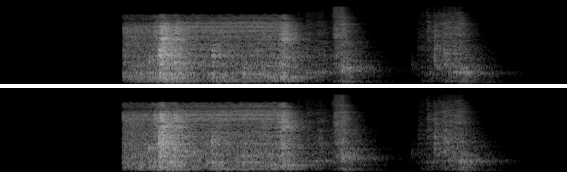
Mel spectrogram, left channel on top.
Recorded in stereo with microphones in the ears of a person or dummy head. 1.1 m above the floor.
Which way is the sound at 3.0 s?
20° right (ahead or behind).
